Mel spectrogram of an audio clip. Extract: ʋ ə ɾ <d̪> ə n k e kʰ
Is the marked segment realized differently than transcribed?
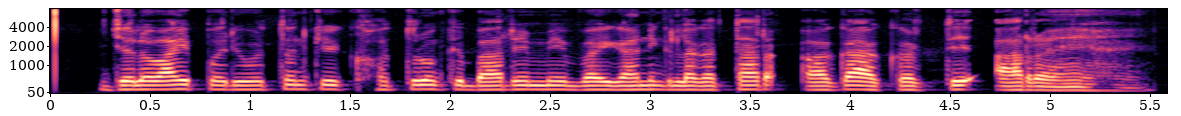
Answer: yes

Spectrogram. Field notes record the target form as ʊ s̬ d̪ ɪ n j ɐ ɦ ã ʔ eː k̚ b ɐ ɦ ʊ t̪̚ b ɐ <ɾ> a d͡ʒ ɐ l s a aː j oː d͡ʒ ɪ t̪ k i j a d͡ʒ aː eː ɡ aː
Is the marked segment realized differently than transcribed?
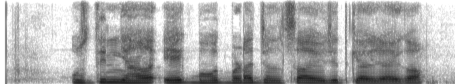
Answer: yes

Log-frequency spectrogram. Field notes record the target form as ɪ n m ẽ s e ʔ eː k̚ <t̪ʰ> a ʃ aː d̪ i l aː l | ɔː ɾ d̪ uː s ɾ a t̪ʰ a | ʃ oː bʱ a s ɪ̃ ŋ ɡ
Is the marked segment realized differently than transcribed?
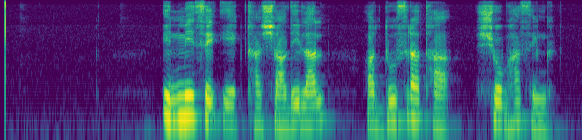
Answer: no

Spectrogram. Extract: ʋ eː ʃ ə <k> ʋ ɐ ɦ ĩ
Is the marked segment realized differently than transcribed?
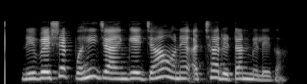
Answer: no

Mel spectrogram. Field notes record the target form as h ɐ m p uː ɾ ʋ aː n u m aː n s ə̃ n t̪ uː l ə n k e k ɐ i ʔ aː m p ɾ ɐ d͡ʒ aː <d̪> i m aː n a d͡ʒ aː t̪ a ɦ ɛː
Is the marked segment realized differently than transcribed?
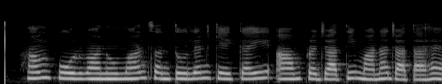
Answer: yes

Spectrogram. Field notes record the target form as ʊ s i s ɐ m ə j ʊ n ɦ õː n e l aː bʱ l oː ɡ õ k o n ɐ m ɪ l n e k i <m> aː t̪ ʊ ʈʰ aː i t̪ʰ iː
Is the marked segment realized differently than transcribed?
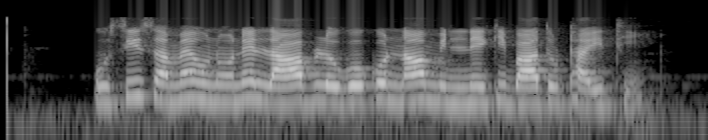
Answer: yes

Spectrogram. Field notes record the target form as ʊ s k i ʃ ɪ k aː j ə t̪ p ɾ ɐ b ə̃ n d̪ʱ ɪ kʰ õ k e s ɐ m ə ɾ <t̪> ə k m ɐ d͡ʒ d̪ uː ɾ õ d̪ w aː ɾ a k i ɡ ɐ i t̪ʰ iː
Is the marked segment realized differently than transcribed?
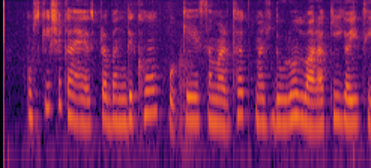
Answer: yes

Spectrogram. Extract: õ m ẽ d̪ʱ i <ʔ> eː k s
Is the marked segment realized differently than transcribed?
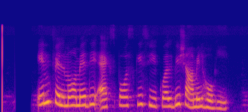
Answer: no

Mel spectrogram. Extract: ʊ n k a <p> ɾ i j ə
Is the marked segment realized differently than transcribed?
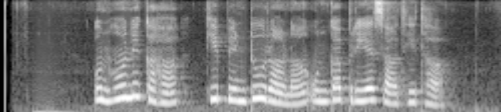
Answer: no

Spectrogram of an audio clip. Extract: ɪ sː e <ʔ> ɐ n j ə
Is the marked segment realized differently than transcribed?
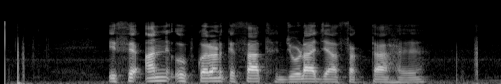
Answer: no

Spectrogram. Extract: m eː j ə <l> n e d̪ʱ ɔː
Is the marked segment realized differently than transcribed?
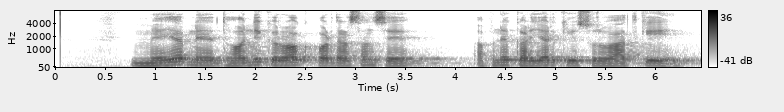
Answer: yes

